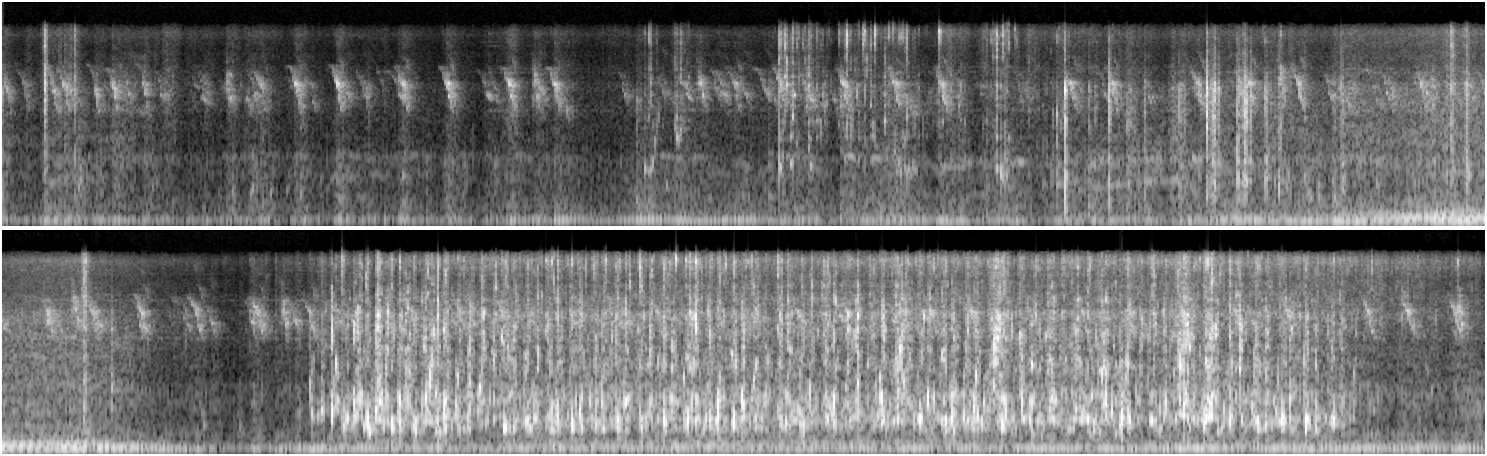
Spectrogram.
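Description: Water in a round tub churned and splashed hard with a stick for about ten seconds, starting a little past halfway, stirring yeast into a water-flea culture. Before that, only faint scattered ticks and small splashes.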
